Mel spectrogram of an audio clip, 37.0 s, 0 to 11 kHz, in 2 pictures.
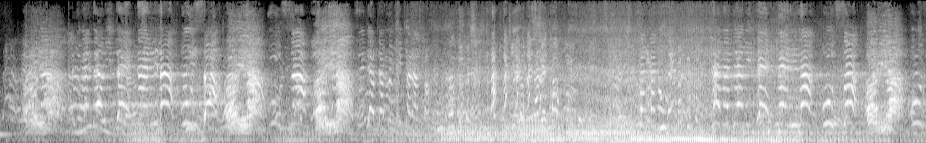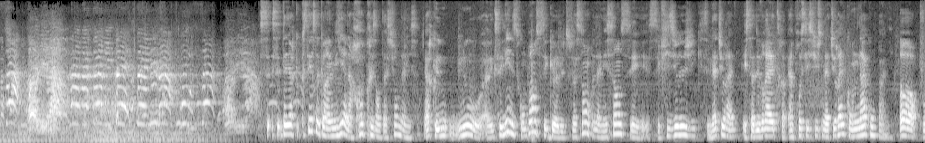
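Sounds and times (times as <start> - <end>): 
large outdoor crowd at a protest rally to save a maternity hospital chanting and cheering: 0.0 - 8.4, 14.2 - 23.8
laughter: 8.0 - 14.4
speech: 24.2 - 37.0.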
